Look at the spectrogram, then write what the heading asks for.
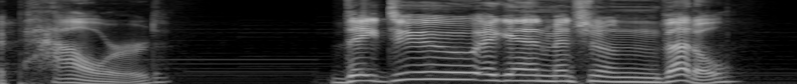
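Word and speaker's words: Vedal: They do again mention vettle rhymes with pedal and uh at the time of this writing they're at 162 or 165 as of the Twitch tracker goes.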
